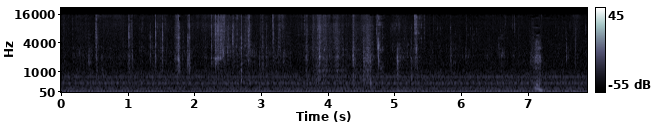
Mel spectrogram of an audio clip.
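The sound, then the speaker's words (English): Someone chews a chicken sandwich dipped in honey mustard sauce: soft, irregular crunchy clicks and smacks over a steady low hum, with a brief low murmur near the end. “I am going to try this sandwich in this honey mustard here.”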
